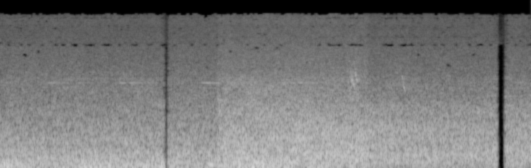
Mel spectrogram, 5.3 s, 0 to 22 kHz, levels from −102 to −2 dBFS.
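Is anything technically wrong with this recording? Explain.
Yes. AAC frame loss with muting occurs at 1.63 to 1.69 s and again at 4.96 to 5.06 s. Missing frames were replaced with a silent spectrum, so the overlapping transform windows taper the sound down and back up around each gap. The first dropout lasts about 43 ms, which fits a single lost frame. The second is about 85 ms, consistent with two consecutive frames. Each is heard as a brief, soft-edged hole.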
